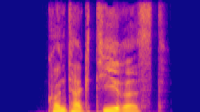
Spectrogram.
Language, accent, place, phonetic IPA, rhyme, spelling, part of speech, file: German, Germany, Berlin, [kɔntakˈtiːʁəst], -iːʁəst, kontaktierest, verb, De-kontaktierest.ogg
- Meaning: second-person singular subjunctive I of kontaktieren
